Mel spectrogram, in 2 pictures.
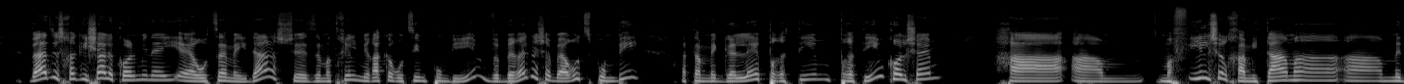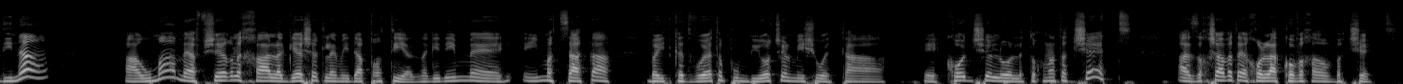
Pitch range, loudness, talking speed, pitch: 145-185 Hz, -31 LUFS, 110 wpm, 155 Hz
